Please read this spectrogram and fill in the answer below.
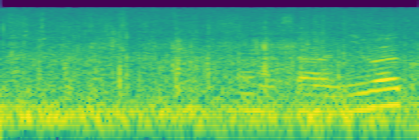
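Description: Footsteps on a gravel garden path, with a person's voice rising in pitch during the last half second.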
